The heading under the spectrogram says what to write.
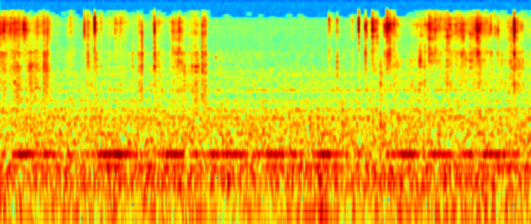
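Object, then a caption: Rock salt lamp. Long fingernails scratch all over a large, solid pink Himalayan rock salt lamp with a rough crystal surface, lit from inside. Quiet, crackly scratching comes in bright, high bursts over a steady low hum, easing off briefly in the middle before picking up again.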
